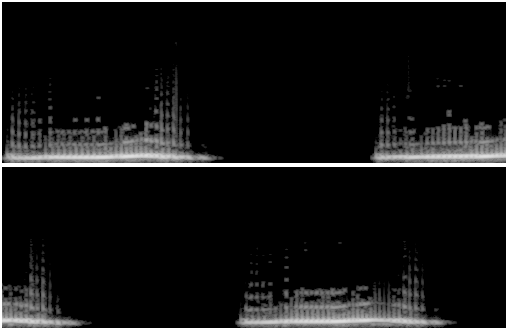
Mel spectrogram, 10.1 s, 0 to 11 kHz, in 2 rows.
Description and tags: Large herbivorous creature of grasslands (female, angry) [3 PITCHES]
A sound for a large herbivorous creature (some kind of dinosaur) that dwells in grasslands, for Thrive the game. Made from scratch using Harmor, Vocodex, and some other plugins from Fl Studio 10.
It has some reverb, resonance, vibrato and tremolo for more realism.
